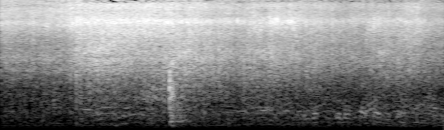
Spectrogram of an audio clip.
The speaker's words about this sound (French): Voilà, vous pouvez découvrir le crépitement de la plouma qui grille à la plancha.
